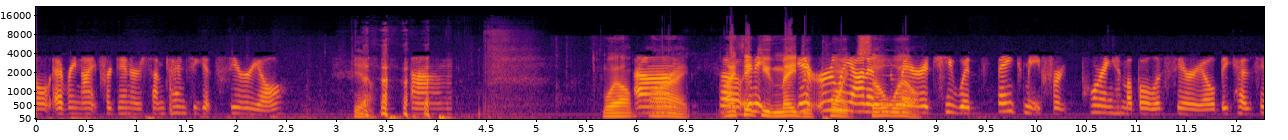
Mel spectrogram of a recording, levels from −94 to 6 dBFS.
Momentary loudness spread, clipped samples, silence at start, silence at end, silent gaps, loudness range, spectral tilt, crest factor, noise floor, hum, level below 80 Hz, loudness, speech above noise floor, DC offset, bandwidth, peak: 14 LU; under 0.1%; 0 s; 0 s; none; 10 LU; -4.5 dB/octave; 18 dB; -51 dBFS; none; -40 dBFS; -16 LUFS; 34 dB; under 0.1%; 13 kHz; 0 dBFS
